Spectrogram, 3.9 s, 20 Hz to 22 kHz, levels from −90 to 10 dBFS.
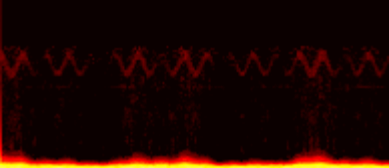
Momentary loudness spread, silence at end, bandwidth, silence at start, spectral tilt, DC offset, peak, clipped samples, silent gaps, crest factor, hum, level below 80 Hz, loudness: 3 LU; 0 s; 1.3 kHz; 0 s; -16.5 dB/octave; under 0.1%; -2 dBFS; under 0.1%; none; 10 dB; none; -18 dBFS; -14 LUFS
